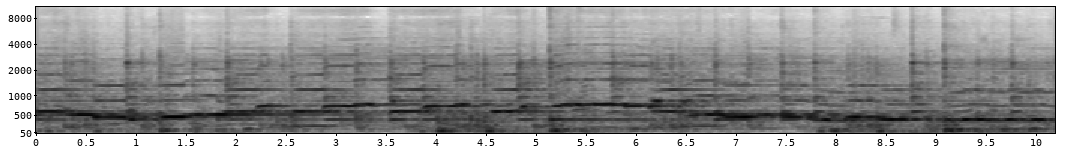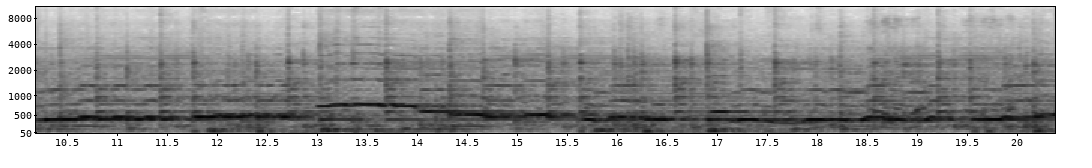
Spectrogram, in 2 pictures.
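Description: Ensemble of bansuri (Indian bamboo flutes) playing a melody in unison in Raag Hamsadhwani, with tabla playing a steady stream of strokes beneath them.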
